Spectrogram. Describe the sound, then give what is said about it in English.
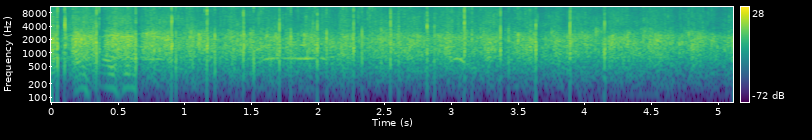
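Steady applause from a group of people in Studio C, clapping for the donors to a cancer cause, a dense patter of many hands clapping at an even loudness throughout, with a couple of faint tonal whistles or voices rising briefly above it. “So let's clap that up.”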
